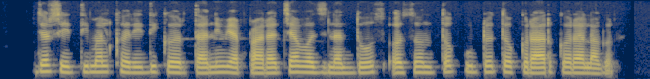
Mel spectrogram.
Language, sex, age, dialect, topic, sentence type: Marathi, female, 18-24, Varhadi, agriculture, question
